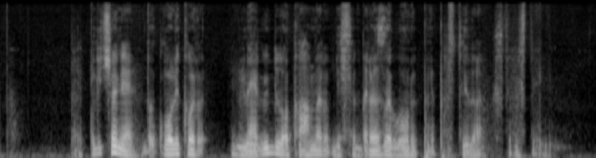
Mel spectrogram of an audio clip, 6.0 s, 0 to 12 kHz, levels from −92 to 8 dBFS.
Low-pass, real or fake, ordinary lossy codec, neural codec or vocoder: 10.8 kHz; fake; none; codec, 44.1 kHz, 1.7 kbps, Pupu-Codec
